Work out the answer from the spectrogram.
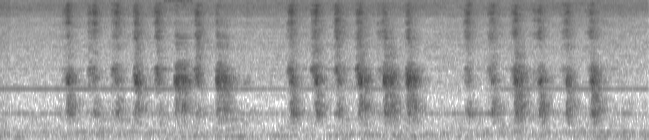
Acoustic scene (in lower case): kitchen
